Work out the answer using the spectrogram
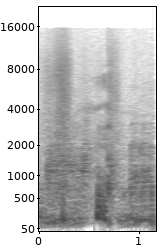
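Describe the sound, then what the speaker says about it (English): Dogs at play growl steadily, low rumbling sounds close by with a couple of sharper snarling bursts, continuing without pause. "I hope you can listen to growling for a while."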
